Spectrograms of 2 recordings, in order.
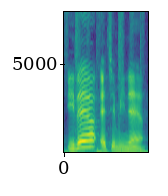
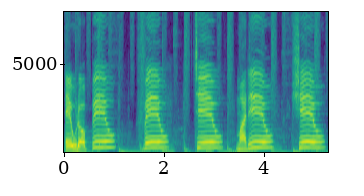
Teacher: As palabras terminadas en ea e eo adoitan ser con e pechado.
